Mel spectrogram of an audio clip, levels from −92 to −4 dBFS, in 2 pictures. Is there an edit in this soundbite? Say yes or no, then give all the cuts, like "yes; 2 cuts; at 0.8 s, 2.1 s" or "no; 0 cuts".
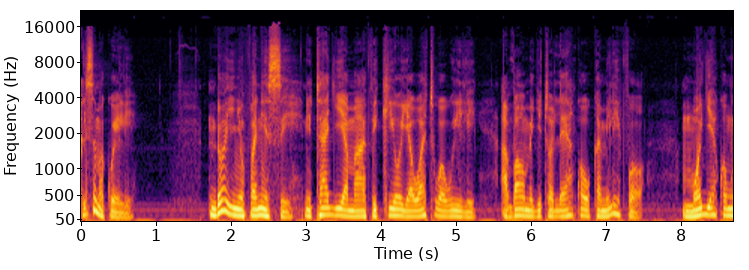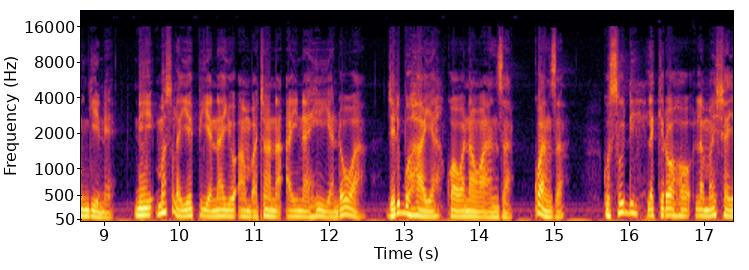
yes; 3 cuts; at 9.3 s, 12.7 s, 14.7 s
